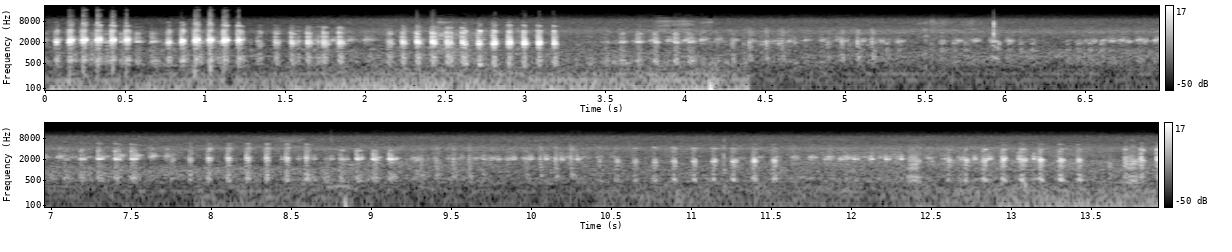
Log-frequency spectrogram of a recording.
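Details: Frogs croaking: loud rapid pulsed rattles in quick bursts at first, then long steady trains of fast ticking croaks, with a low rumble underneath during the opening seconds.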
